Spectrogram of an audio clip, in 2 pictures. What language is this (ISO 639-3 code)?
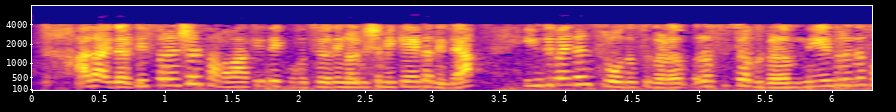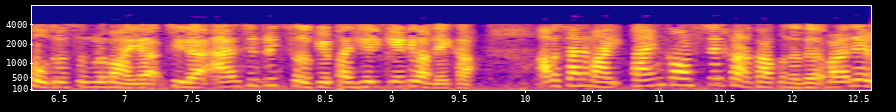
mal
